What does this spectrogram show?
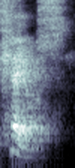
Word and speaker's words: chaos: And finally, chaos. This is spelled with a CH. And CH is more commonly pronounced ch, like in church. But in chaos, it's a k, like in cat.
